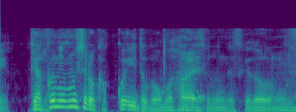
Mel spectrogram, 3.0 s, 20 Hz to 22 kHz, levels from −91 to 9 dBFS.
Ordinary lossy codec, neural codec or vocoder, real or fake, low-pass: none; codec, 16 kHz, 4.8 kbps, FACodec; fake; none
